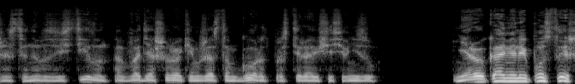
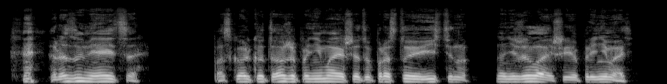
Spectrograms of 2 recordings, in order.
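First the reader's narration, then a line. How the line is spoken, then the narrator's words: Chuckling laugh. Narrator (Russian): хохотнул Ваэрис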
